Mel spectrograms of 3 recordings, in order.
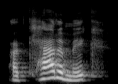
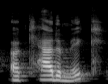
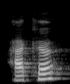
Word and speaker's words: academic: It is not academic. It is academic. The stress is on the middle.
